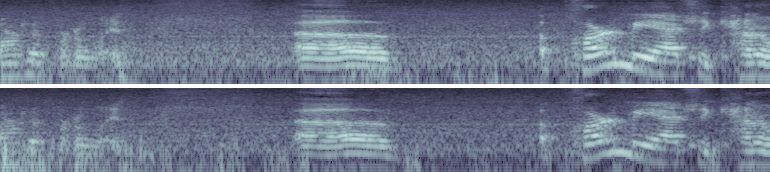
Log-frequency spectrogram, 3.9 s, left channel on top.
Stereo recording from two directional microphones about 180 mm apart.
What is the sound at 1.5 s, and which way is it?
Speech, 20° left (ahead or behind).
